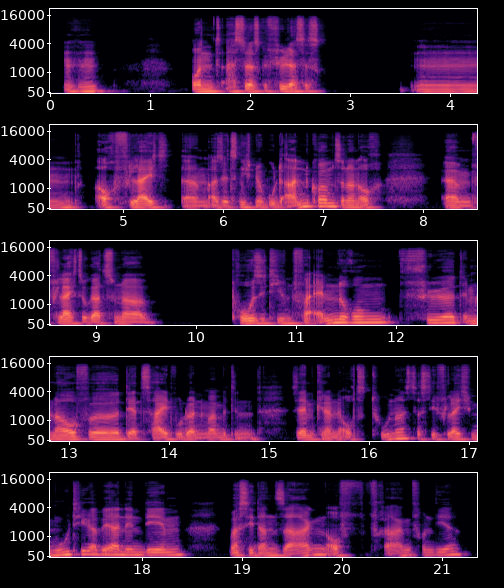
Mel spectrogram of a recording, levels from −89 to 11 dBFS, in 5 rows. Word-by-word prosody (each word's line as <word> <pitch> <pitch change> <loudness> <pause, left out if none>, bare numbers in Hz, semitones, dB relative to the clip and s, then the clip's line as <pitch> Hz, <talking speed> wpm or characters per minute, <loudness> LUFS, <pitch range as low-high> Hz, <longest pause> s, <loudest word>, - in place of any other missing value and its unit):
Mhm. 105 +3 -2 0.8
Und, 100 0 +2
hast 100 +1 -1
du - - +6
das 100 0 +4
Gefühl, 105 +1 -1
dass 100 -1 +4
es, 100 +1 -5 0.9
hm, 95 0 -5 0.2
auch 100 0 +2
vielleicht, 100 +2 +3
ähm, 90 -1 -2
also - - +1
jetzt - - -3
nicht 105 -2 -2
nur 95 -2 -1
gut 95 0 -2
ankommt, 150 +3 +4
sondern 105 -4 +1
auch, 105 0 -1 0.6
ähm, 90 -2 +1
vielleicht 95 +2 +3
sogar 95 0 +3
zu 105 - -4
'ner 90 +6 0 0.8
positiven 105 -1 +1
Veränderung 140 +7 +2
führt 130 0 +1
im 110 - -3
Laufe 100 0 +2
der - - +1
Zeit, - - +1
wo - - -3
du - - +1
dann - - 0
immer 90 0 -3
mit 95 0 -8
den - - -10 0.3
selben 95 0 0
Kindern 95 -2 -2
ja - - -3
auch 95 - -4
zu 100 - -10
tun 115 +4 -6
hast, 145 +1 -1
dass 100 - -6
die - - -6
vielleicht 100 -1 -2
mutiger 140 +9 0
werden 135 0 +3
in 130 0 -1
dem, 125 +2 0 0.4
was 110 0 0
sie 115 - -2
dann 105 -1 -2
sagen 110 +9 0
auf 105 -5 -3 0.2
Fragen 105 +6 -6
von 120 -1 -10
dir? 130 +4 -3
105 Hz, 170 wpm, -23 LUFS, 95-120 Hz, 0.9 s, du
